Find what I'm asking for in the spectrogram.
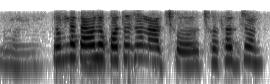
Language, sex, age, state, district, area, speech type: Bengali, female, 30-45, West Bengal, Hooghly, urban, conversation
